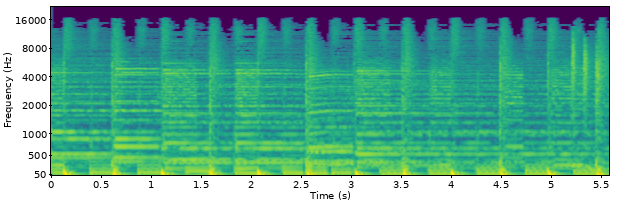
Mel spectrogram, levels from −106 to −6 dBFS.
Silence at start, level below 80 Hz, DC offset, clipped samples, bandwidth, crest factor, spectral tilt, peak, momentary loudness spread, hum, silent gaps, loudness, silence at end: 0 s; -20 dBFS; under 0.1%; under 0.1%; 17 kHz; 16 dB; -4 dB/octave; 0 dBFS; 4 LU; none; none; -18 LUFS; 0 s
